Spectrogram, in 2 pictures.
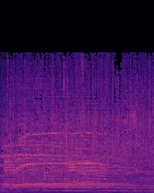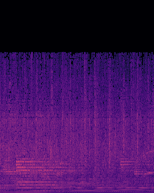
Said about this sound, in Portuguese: Então eu queria que vocês todos dessem uma salva de palmas para Porto do Sol.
